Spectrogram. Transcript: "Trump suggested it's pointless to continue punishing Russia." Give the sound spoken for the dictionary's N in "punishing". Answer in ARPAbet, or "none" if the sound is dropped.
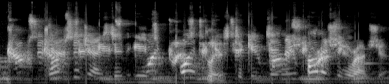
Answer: L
